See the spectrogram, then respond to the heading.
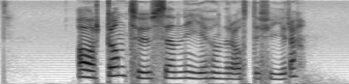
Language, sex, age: Swedish, female, 19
